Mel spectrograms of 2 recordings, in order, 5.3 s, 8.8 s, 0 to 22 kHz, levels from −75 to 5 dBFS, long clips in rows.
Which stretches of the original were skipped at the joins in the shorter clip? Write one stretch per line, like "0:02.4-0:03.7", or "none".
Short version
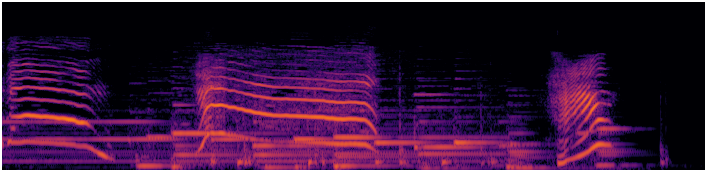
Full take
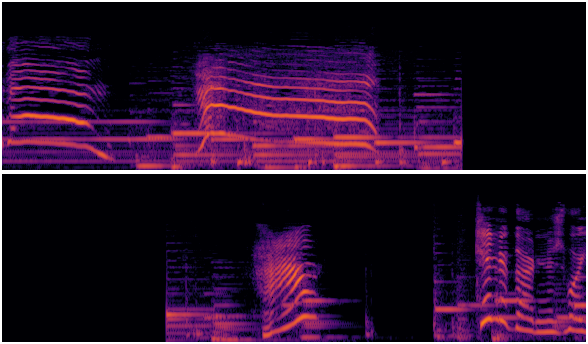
0:03.5-0:05.6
